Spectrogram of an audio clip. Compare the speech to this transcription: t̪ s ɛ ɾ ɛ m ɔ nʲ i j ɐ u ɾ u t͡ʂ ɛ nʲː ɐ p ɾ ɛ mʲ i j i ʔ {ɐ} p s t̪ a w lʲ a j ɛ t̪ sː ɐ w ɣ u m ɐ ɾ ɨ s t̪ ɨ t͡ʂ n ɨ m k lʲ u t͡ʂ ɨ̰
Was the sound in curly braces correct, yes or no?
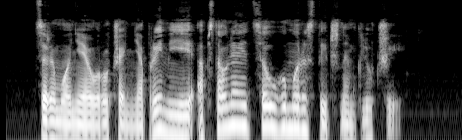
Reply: yes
